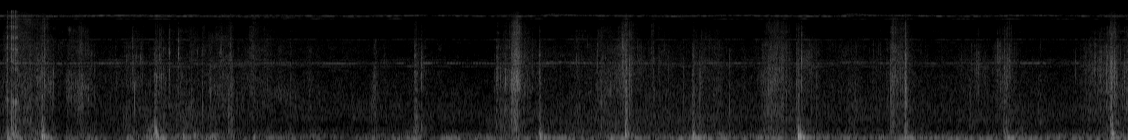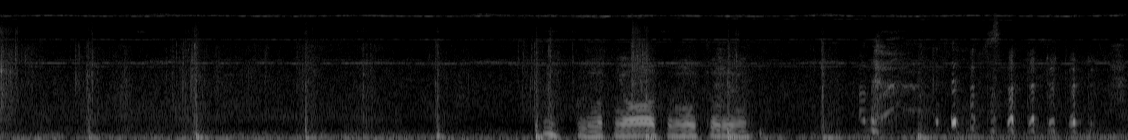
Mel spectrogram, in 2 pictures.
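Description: A small hand digging tool scraping and chopping into damp garden soil, irregular strokes every second or two. A voice is heard briefly about three-quarters of the way through.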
